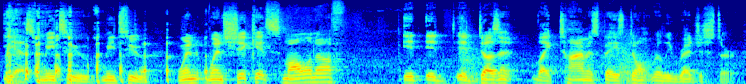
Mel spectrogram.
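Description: A man's voice: on the low side, a bit bright. A man in his thirties hosting a casual conversational interview, informal and salty, restarting his phrases as he explains things. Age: 30s. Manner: informal, profane, halting restarts when explaining. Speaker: podcast host. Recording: noticeable background noise.

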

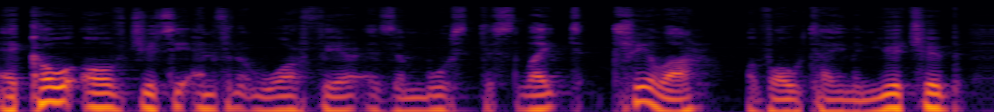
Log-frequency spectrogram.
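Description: A man with a husky voice hosting a casual gaming news discussion. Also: on the low side, moderate pace, warm tone. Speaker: podcast host.

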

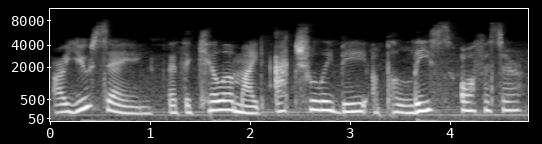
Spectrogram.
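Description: A woman's voice: mid-range voice, measured pace, a little mellow, lightly acted. An actress playing a wary, insistent young woman in a radio drama, questioning the police. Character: anxious but insistent young woman, Miss Sims. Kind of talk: 1970s radio drama acting. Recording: dull old radio broadcast recording, faint hiss.

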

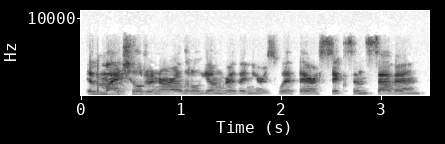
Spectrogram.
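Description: A middle-aged woman, a guest writer on a podcast, giving measured, earnest and articulate answers. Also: low voice, little pitch movement, pushed and bright, muffled recording. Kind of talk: considered interview answers.

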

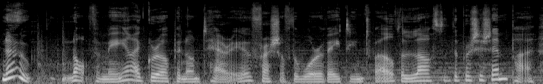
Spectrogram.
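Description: An actress playing a proud, sardonic, cultured nineteenth-century woman music teacher in an audio drama, with a haughty, dramatic, sharp-tongued manner. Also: sits low, expressive, fairly quick, creaky, a little hiss or hum. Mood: disdainful, wry. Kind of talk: audio drama acting with confessional narration.

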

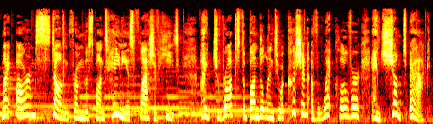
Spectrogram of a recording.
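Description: A woman's voice: a little high, slow, soft background music. An actress playing an older woman lighthouse keeper who reminisces in a playful, dramatic, conversational way, like bedtime fantasy storytelling in an audio drama. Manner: expressive, conversational, theatrical.

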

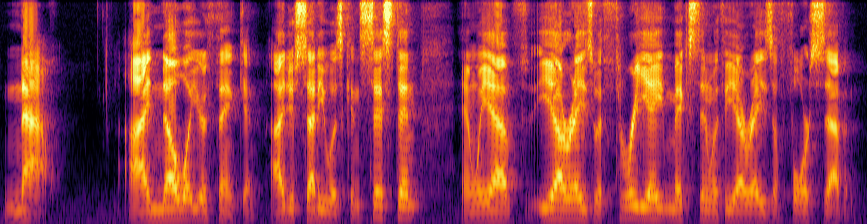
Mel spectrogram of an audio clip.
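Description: A man's voice: medium pitch, fairly even intonation, normal speed, fairly bright tone. A man hosting a sports podcast, talking casually and emphatically, often repeating himself and restarting sentences.

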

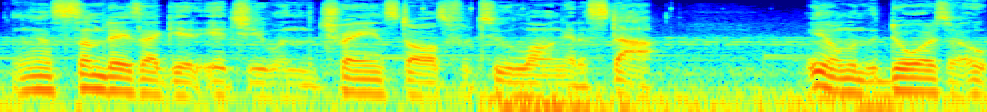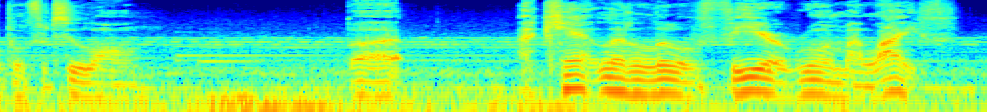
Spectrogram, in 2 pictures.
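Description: A man's voice: low voice, normal speed, soft background music, natural voice. A man playing an easygoing but guarded survivor in an audio drama, talking in a casual, understated way. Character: easygoing, guarded male shooting survivor, an illustrator. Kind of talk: naturalistic audio drama dialogue.

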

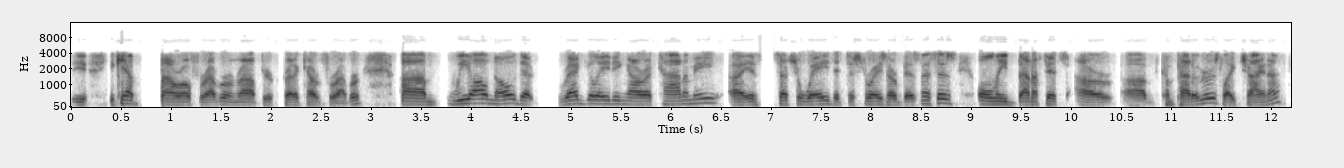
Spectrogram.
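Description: A man hosting a call-in talk radio show, emphatic and excitable, often laughing as he talks. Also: mid-range voice, dry recording. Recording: tinny phone-like sound.

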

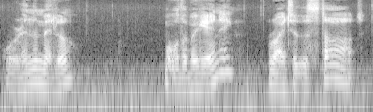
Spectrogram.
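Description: Guy acting as serene odd uncle, gentle halting musings, faint room noise behind him. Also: medium pitch, lively intonation, lightly acted. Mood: gently curious. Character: mild, eccentric uncle, serenely philosophical meditator. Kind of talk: audio drama acting.

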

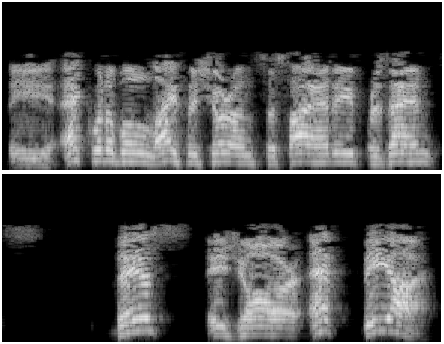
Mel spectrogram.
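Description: High, swooping 1940s male radio announcer. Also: expressive, a little slow, slightly rough. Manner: formal, declamatory. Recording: dull vintage 1940s radio broadcast. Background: prominent music.

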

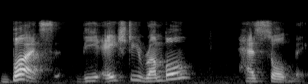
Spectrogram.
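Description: Bright-voiced excitable podcast host. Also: male voice, fairly high pitch, takes it slowly, slightly rough. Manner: excited storytelling, laughs often. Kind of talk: casual podcast chat.

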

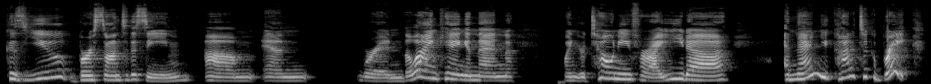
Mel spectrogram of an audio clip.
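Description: A woman's voice: medium pitch, expressive, unhurried, sharp tone. A woman hosting an interview, affirming her guest and steering with follow-up questions. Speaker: interview host. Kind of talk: casual interview chat.

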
